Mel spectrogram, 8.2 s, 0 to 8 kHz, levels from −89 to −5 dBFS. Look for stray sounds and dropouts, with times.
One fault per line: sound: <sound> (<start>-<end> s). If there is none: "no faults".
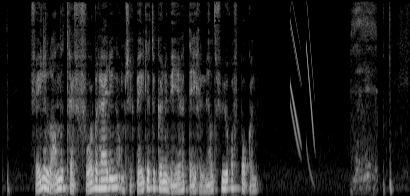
sound: chirp (5.8-6.3 s)
sound: throat clearing (7.0-7.6 s)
